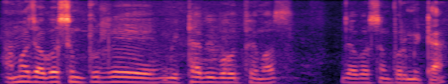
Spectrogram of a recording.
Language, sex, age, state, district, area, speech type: Odia, male, 18-30, Odisha, Jagatsinghpur, urban, spontaneous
